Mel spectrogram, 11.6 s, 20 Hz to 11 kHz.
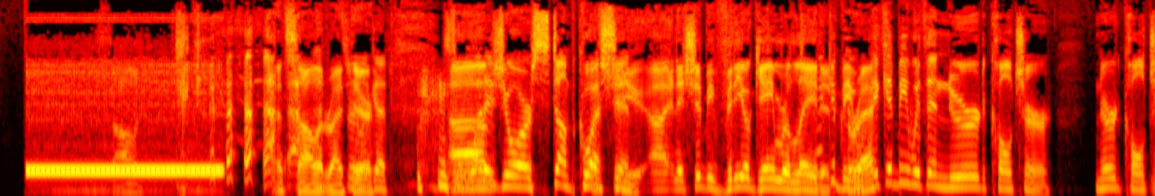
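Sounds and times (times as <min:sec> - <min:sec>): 
telephone dial tone: 0:00.2 - 0:02.2
laughter: 0:01.8 - 0:05.0, 0:08.0 - 0:08.8
speech: 0:02.4 - 0:11.5.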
